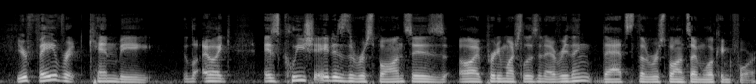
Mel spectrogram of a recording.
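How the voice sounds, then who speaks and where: A man with a Canadian accent speaks in an ordinary speaking voice at medium pitch. His pace is moderate, and his pitch variation is ordinary. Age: 30s. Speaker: stand-up comedian. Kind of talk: casual chat. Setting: home room.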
